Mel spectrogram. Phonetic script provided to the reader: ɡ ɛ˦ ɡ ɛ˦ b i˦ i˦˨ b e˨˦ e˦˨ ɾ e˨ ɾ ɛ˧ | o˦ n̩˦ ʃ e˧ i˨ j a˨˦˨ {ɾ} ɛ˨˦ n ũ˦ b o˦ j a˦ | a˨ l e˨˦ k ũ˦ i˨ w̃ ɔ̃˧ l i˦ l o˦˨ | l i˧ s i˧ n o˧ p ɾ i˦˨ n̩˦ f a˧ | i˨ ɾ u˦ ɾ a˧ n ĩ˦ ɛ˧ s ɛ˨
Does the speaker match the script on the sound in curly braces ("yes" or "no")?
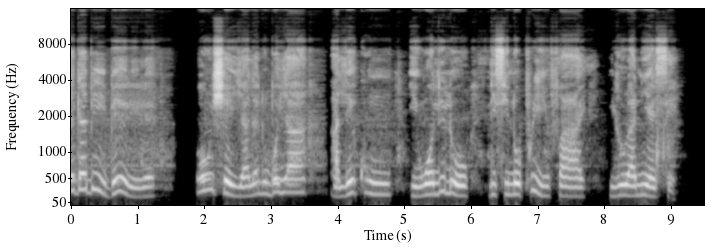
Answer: no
